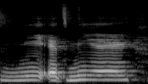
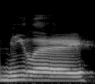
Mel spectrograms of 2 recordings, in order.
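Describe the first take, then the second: First: The name is said with a French pronunciation. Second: The name is said with a Norman pronunciation. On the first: "if it's French, it's Mie" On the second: "if you were Norman, you might have said Mile"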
